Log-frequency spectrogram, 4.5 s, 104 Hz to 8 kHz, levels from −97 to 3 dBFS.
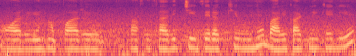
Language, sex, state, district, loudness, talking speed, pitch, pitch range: Hindi, female, Chhattisgarh, Raipur, -16 LUFS, 175 wpm, 195 Hz, 190-200 Hz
